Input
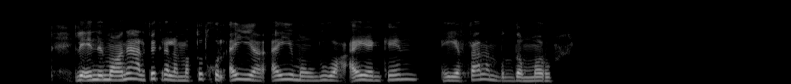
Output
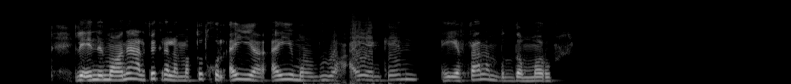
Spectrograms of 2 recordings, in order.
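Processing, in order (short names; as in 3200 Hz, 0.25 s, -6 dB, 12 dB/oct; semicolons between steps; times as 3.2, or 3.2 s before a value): 3.03–4.06 tube stage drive 35 dB, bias 0.6; bit-crush 12-bit; notches 60/120/180 Hz; gain +2.5 dB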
